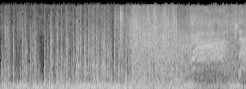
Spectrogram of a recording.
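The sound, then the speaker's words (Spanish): Homemade liquor bottles burst in a loud, rapid series of bangs and crackles, then a dense, sustained roar of blasts and debris fills the rest, with no voices. “Tu licor casero ha vuelto a explotar.”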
